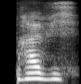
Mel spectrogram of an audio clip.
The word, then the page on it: ravie: frances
